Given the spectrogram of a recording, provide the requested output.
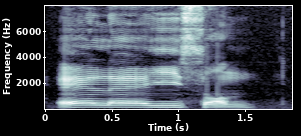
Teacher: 。R と確実に区別をつけてください。キリという音に対してエレという音になります。そしてその次のソンですが、母音に挟まれた S の音は少し濁るという法則がありますが、それをやりすぎるとエレイゾンになりますので、そこまでやらなくていいと思います。ただ完全な正音のソンではない。少し強く息が出るためにソンという音がちょっとゾンに近く聞こえる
